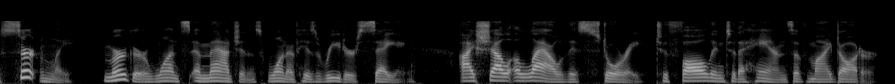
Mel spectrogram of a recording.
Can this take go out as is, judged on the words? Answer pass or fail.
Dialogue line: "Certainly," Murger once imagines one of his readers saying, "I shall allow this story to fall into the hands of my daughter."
pass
